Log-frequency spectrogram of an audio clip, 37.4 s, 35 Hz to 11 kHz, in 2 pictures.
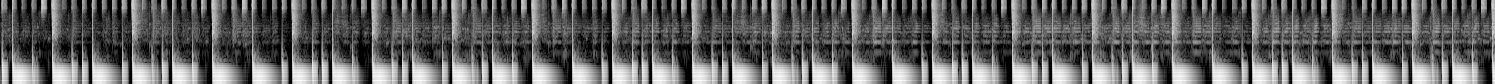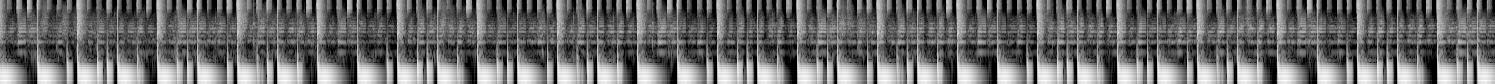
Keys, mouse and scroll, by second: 0.7-1.5 scroll down 1, 1.7 click, 2.3-3.4 scroll up 1, 3.4 click, 7.5-8.0 scroll up 1, 8.0 right click, 10.5 click, 12.5 b, 14.2 click, 27.1 click, 30.4 right click, 32.6 click.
